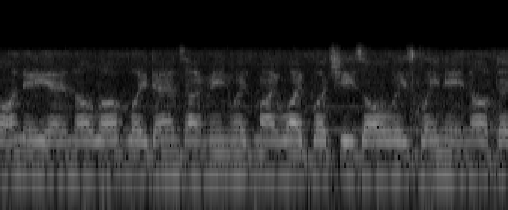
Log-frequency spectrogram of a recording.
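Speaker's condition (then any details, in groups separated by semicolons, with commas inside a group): Brain injury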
